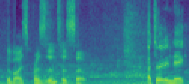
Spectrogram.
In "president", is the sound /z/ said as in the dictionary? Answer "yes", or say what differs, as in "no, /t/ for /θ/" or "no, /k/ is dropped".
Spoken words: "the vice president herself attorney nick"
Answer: yes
